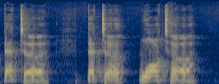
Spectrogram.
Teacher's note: it's almost like the r is turning into a version of an a a little bit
